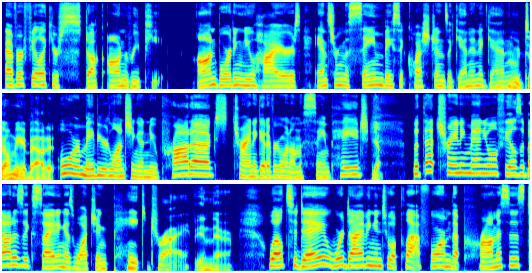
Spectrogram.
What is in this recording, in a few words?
Podcast; Podcast Trainer Button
